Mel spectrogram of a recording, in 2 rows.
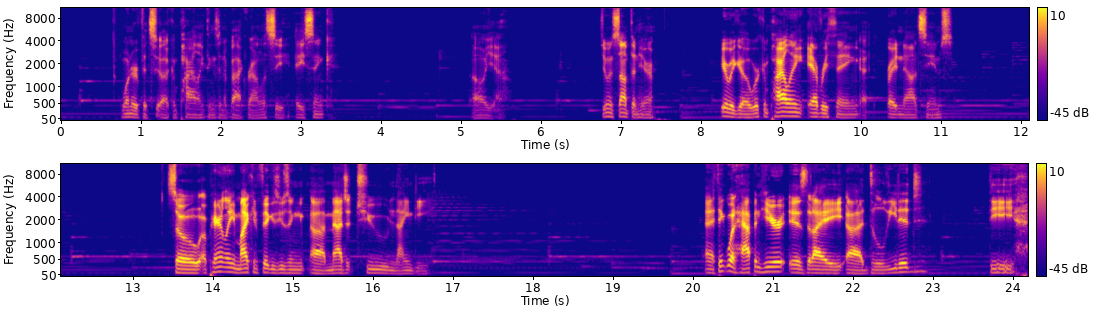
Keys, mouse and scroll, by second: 2.4 ctrl+alt+u, 4.3 Return, 5.5 shift+g, 6.7 shift+g, 23.3 Return.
